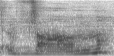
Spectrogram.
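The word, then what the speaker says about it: वं: One syllable Sanskrit mantra is vam with the v.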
